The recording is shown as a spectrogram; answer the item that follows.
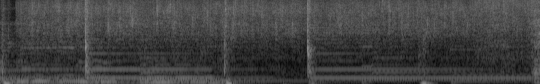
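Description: Food sizzling as it fries in a pan, an even hiss, with background music playing under it.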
